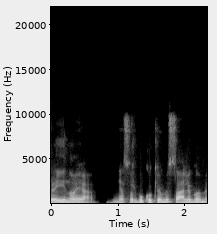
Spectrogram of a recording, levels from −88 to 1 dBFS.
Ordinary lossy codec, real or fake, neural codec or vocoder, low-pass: Opus, 32 kbps; real; none; 9.9 kHz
